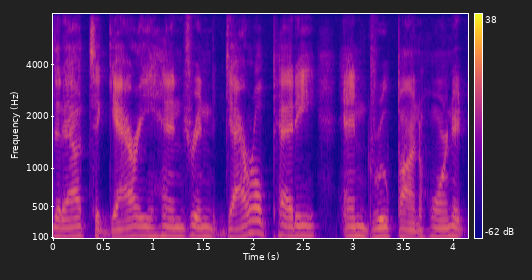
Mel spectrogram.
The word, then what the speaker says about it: Daryl: Petty with one r or darl is that how you say it but it looks like darl no it's got to be Daryl Daryl you spell your name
